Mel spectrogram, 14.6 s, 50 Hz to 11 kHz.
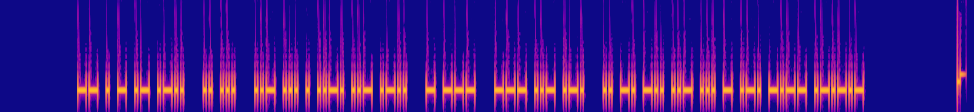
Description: Morse code, heard as a keyed tone, about 28 wpm, 700 Hz. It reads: METAL IS USEFUL TO OUR INDUSTRY.
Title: Sentences from Top 1000 Words - Review Part 6 - 28wpm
